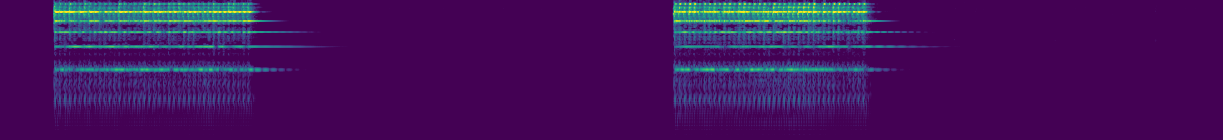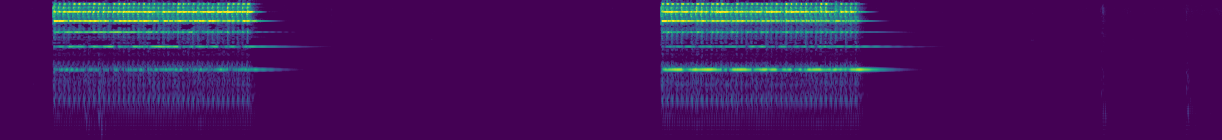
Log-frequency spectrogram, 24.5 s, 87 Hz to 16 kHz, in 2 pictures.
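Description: A 1979 Western Electric wall telephone's mechanical bell rings loudly in four separate long bursts, each about two seconds long with several seconds of quiet between them, close by and with no talking.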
